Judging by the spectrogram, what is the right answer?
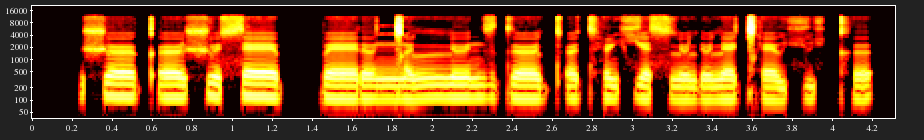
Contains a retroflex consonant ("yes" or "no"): yes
